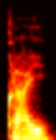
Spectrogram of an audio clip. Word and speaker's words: ใคร: 누구라는 의문사 어떻게 발음하죠? ใคร ใคร cry라고 하면 의문사로 누구, 누가 이런 의미가 되겠습니다.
